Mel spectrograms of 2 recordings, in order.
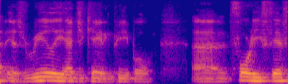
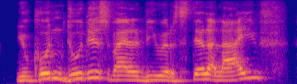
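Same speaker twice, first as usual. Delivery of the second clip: mock Hungarian accent, higher, louder; 7 semitones higher, 8 dB louder than usual. Quoting mom's reaction to finishing the book, imitating guilt-tripping hungarian accent. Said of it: "since we're doing their accent".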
